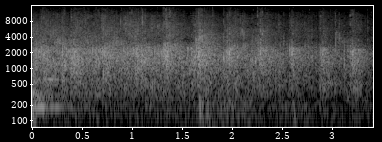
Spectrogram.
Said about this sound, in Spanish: Dale ese aplauso, Señor. Dáselo fuerte.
